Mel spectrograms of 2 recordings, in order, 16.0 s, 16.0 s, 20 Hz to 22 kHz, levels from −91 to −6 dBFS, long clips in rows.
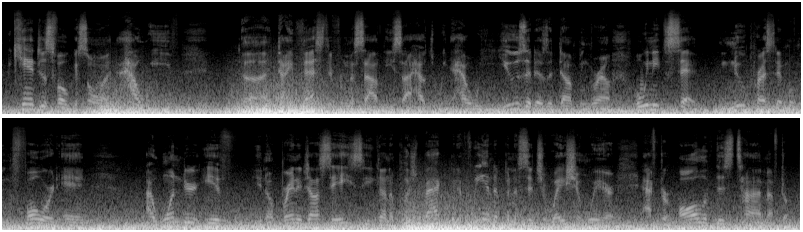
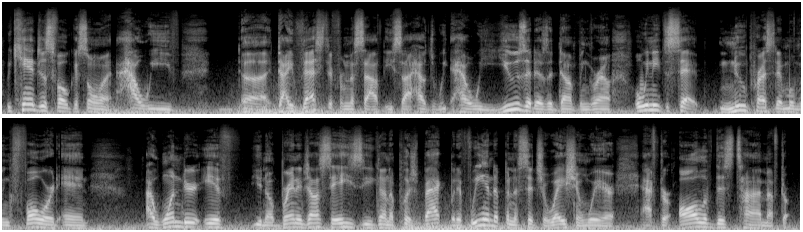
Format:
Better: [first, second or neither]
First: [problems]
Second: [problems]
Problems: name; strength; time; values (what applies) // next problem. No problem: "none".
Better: second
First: wind noise on the microphone; heavy; 3 dB above the speech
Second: wind noise on the microphone; occasional gusts; 20 dB below the speech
